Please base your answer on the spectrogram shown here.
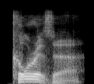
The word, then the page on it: coryza: British English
